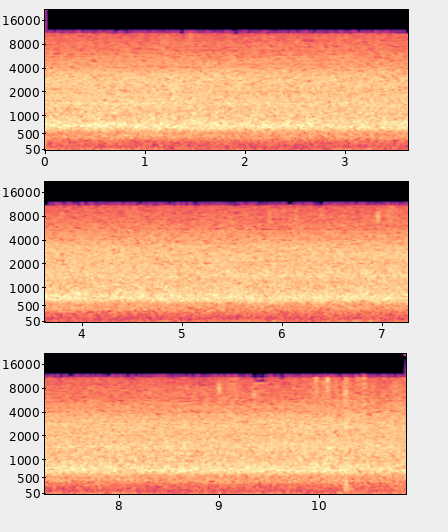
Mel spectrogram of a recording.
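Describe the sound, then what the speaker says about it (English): A stadium crowd at a football game roars for the defense on third down, a broad sustained wall of cheering that holds steady and loud from start to finish with no break. "Decibels rising as the crowd gets behind this defense on third down."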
